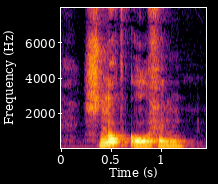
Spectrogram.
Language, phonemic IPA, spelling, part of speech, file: Dutch, /ˈsnɔtɔlvə(n)/, snotolven, noun, Nl-snotolven.ogg
- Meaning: plural of snotolf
